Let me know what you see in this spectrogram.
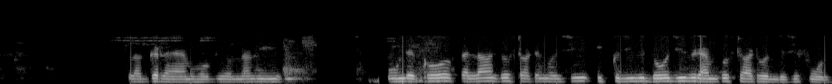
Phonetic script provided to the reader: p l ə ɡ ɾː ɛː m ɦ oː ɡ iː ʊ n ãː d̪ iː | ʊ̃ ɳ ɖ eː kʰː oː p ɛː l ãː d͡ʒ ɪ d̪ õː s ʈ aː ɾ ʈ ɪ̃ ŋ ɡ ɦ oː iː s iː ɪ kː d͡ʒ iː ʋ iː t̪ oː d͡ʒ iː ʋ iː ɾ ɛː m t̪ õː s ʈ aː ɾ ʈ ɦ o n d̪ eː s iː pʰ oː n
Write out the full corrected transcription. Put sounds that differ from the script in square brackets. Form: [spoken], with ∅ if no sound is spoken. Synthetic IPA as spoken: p l ə ɡ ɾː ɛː m ɦ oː ɡ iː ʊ n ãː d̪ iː | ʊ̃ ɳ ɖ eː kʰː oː p ɛː l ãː d͡ʒ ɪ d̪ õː s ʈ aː ɾ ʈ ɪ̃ ŋ ɡ ɦ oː iː s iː ɪ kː d͡ʒ iː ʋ iː [d̪] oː d͡ʒ iː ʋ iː ɾ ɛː m t̪ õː s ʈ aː ɾ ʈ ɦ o n d̪ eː s iː pʰ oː n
